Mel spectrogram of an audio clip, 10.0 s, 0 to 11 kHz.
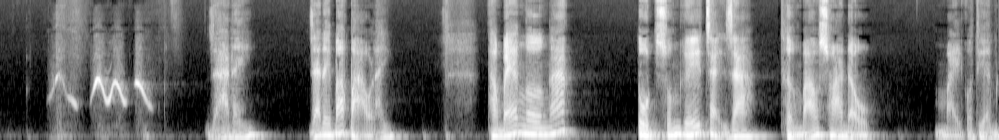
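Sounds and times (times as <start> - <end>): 
old man whistling a short tune: 0.5 - 1.6
speech: 2.1 - 4.0, 4.9 - 5.8, 6.4 - 8.8, 9.4 - 9.9.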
